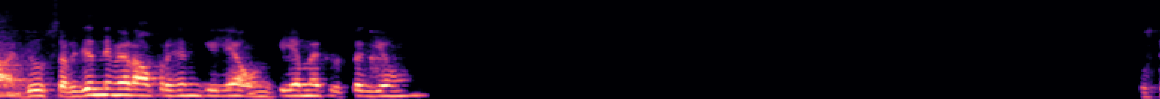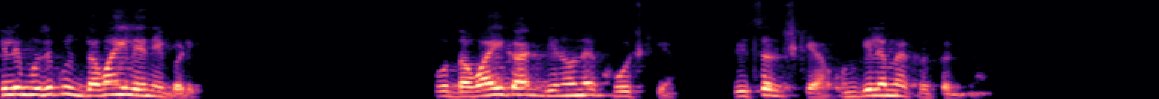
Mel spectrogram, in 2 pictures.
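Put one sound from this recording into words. An elderly man speaks calmly over an online call, in short phrases with pauses.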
